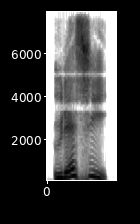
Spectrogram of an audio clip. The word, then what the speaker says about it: うれしい: Then we have うれしい。 happy. うれしい。うれしい。 Again, low, high, low. Ureishi.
